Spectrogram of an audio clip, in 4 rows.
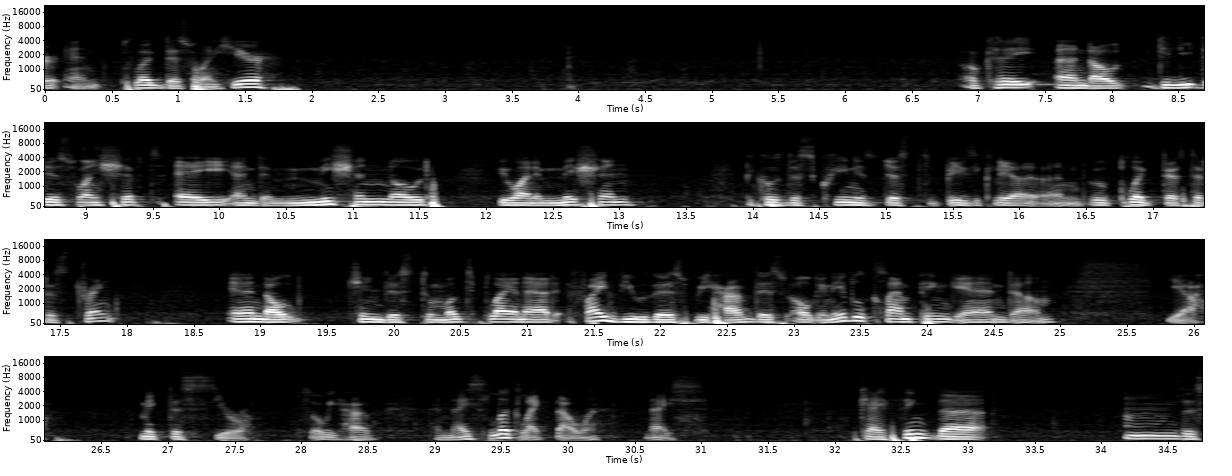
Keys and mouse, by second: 0.1-2.7 drag, 3.8-4.9 drag, 8.0-12.5 drag, 8.1 Delete, 12.5 shift+a, 12.5 m, 13.9-17.0 drag, 17.8 click, 20.7 click, 24.0-26.2 drag, 26.3-28.2 drag, 28.9 click, 29.3-32.5 middle drag, 31.2 g, 32.5 click, 33.2 middle click, 33.6 click, 33.8 middle click.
